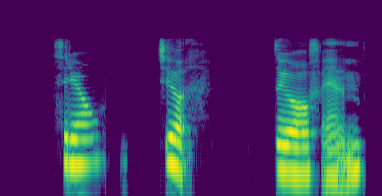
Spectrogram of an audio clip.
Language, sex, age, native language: Icelandic, male, 9, Icelandic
